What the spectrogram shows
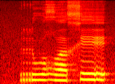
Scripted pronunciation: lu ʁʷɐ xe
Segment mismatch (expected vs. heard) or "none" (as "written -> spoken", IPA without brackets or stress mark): l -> r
